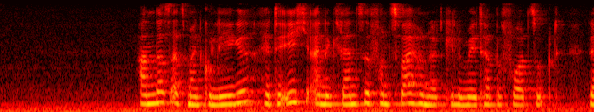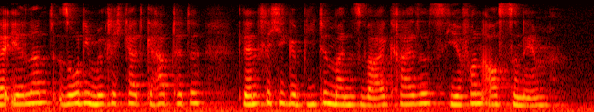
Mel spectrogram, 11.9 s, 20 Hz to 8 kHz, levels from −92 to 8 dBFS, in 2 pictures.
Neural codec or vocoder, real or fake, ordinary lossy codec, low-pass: none; real; none; 7.2 kHz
